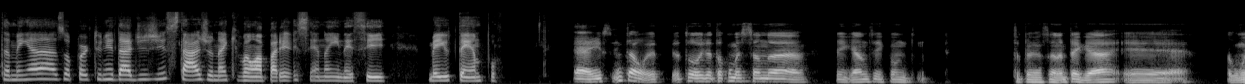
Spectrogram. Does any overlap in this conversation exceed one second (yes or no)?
no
